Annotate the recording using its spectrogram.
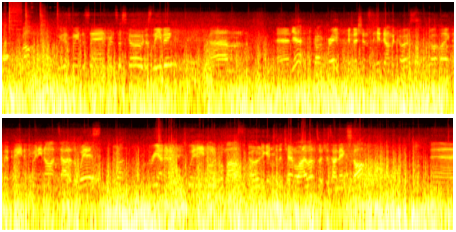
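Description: Strong wind buffeting the camera microphone on a sailboat under way, a loud, steady low rumble with voices talking over it.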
